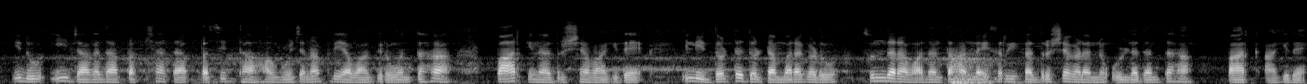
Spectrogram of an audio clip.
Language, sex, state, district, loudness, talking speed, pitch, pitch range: Kannada, male, Karnataka, Shimoga, -20 LUFS, 85 wpm, 115 Hz, 110-125 Hz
